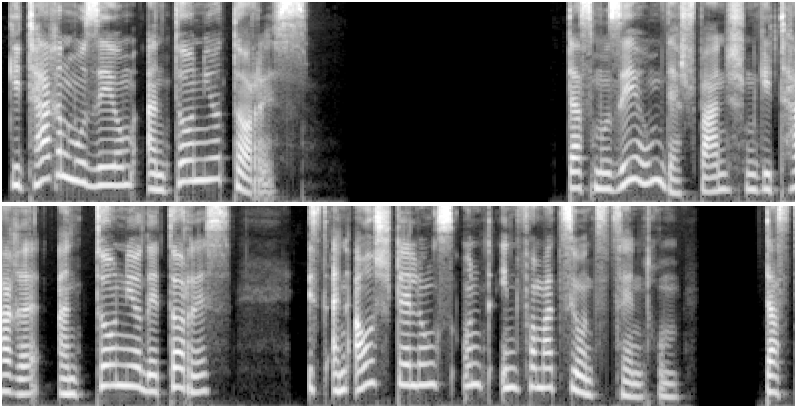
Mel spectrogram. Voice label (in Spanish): AUDIOGUIA ALEMAN; ALMERIA; museo de la guitarra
